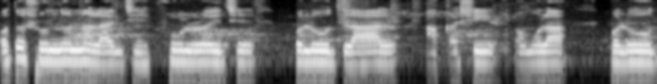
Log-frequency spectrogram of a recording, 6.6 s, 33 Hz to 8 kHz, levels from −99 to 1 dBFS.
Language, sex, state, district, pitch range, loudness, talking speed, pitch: Bengali, male, West Bengal, Dakshin Dinajpur, 140-150 Hz, -14 LUFS, 100 wpm, 145 Hz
